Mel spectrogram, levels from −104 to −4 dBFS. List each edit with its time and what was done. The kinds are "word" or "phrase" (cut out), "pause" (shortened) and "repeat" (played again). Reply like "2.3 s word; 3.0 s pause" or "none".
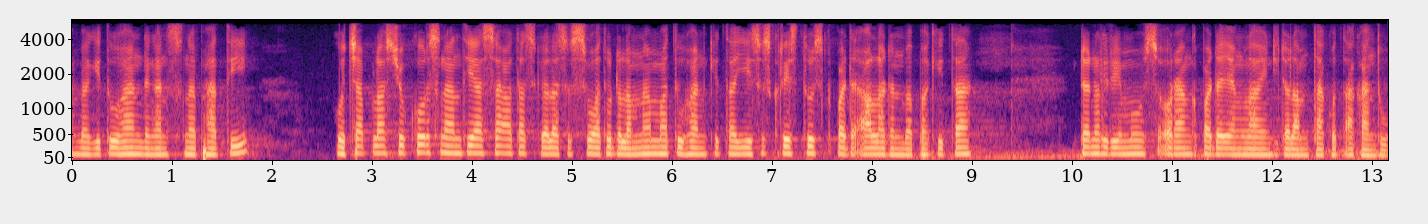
10.3 s word

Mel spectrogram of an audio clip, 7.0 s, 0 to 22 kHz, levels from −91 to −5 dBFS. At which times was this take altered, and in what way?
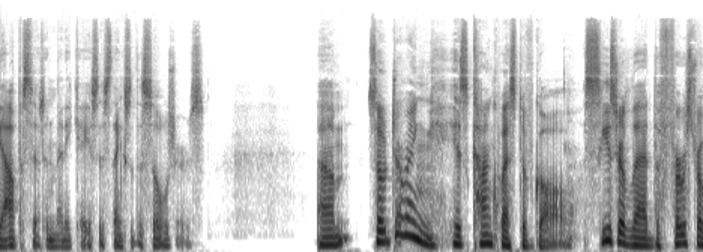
3.6 s pause; 5.8 s word

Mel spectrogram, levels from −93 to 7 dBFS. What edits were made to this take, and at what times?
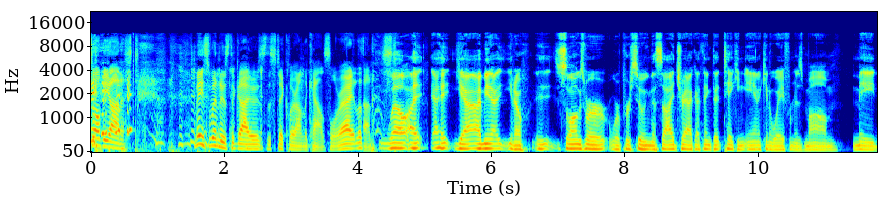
4.1 s phrase; 5.1 s pause

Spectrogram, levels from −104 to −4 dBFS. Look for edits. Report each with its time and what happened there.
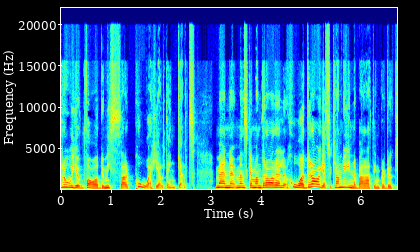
none

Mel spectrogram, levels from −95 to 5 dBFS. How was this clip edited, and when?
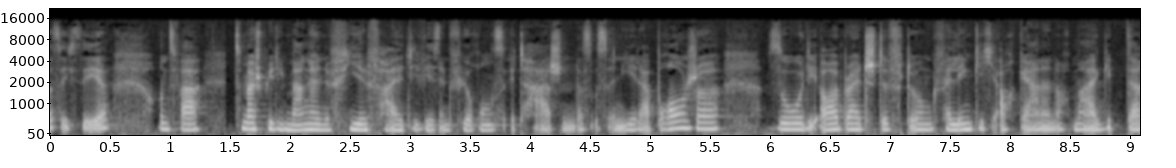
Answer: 1.5 s pause; 3.2 s word

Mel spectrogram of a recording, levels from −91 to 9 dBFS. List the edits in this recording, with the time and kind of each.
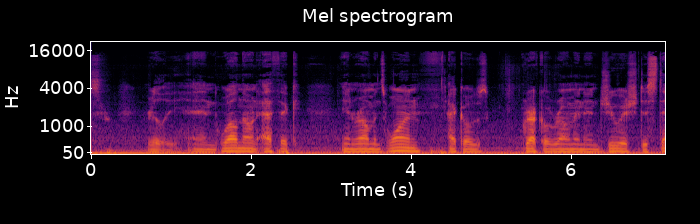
1.6 s word

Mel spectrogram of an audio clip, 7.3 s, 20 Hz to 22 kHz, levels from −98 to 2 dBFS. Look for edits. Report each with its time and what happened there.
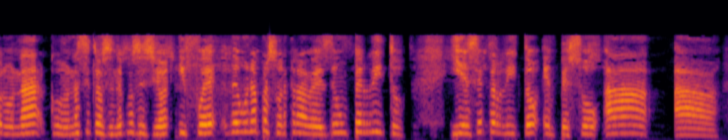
1.8 s word; 2.8 s word

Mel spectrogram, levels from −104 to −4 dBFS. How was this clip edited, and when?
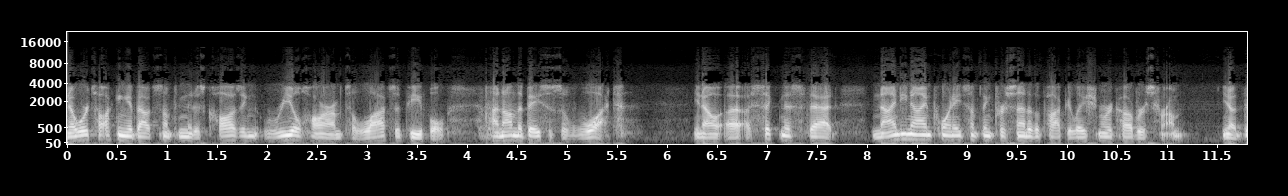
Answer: none

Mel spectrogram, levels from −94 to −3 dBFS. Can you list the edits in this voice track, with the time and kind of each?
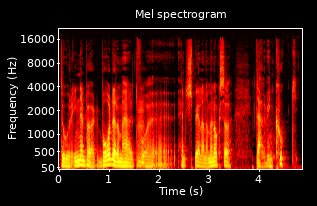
none

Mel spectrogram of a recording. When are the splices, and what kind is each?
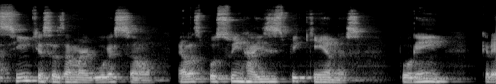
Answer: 1.7 s pause

